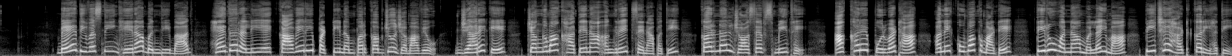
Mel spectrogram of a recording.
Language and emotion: Gujarati, neutral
